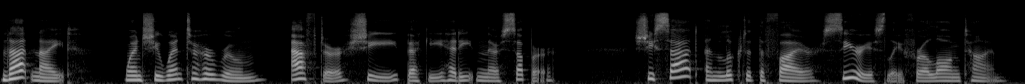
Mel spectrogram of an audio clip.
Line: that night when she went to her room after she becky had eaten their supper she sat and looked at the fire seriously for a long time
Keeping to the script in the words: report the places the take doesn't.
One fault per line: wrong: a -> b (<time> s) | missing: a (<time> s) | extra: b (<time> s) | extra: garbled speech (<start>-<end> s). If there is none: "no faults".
no faults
